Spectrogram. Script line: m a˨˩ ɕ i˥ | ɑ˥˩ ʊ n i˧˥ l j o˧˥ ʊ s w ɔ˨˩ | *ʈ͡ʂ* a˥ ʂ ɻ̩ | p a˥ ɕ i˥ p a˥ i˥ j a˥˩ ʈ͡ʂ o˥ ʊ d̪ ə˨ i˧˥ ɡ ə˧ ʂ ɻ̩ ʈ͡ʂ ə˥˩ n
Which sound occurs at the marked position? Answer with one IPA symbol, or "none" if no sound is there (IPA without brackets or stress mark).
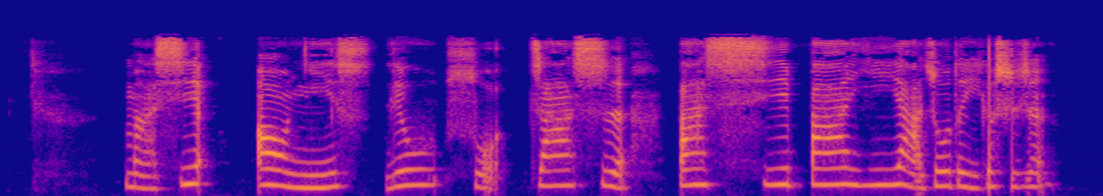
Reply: ʈ͡ʂ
